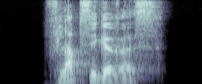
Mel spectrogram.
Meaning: strong/mixed nominative/accusative neuter singular comparative degree of flapsig
- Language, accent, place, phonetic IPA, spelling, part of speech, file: German, Germany, Berlin, [ˈflapsɪɡəʁəs], flapsigeres, adjective, De-flapsigeres.ogg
